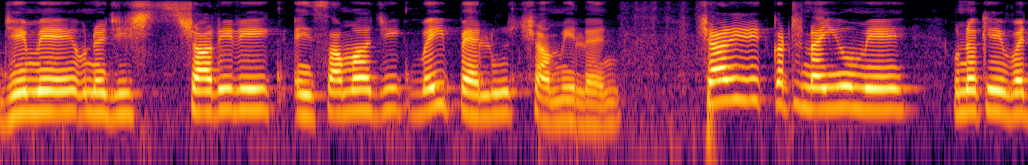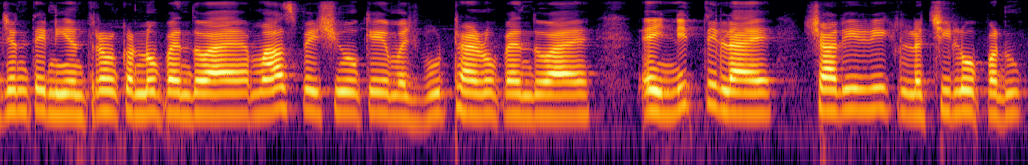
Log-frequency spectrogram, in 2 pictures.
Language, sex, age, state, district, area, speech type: Sindhi, female, 60+, Uttar Pradesh, Lucknow, rural, spontaneous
